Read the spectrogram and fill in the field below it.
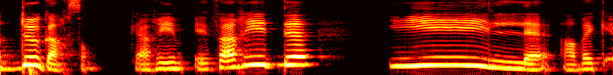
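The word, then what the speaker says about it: ils: Alors, parce qu'on a deux garçons, Karim et Farid, il, avec S et le S ne se prononce pas, elle est muet.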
